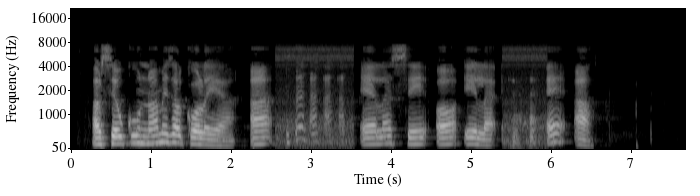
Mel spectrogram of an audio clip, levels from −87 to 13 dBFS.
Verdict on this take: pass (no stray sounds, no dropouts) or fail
fail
